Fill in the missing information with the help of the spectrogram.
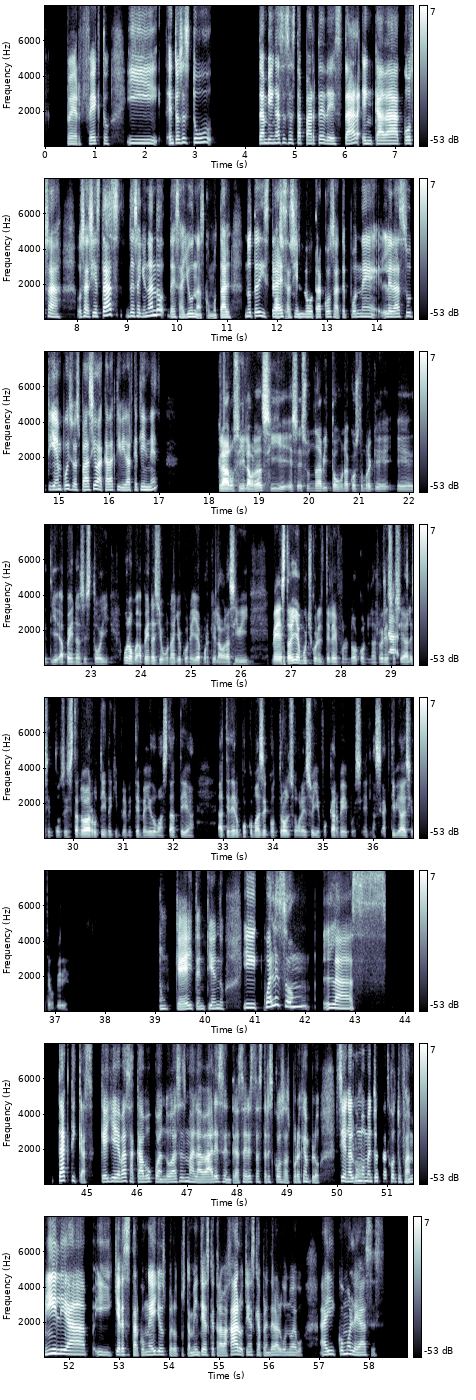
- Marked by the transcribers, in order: tapping; other background noise
- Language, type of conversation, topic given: Spanish, podcast, ¿Cómo combinas el trabajo, la familia y el aprendizaje personal?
